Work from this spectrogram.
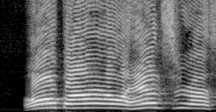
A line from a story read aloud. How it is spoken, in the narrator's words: they shouted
